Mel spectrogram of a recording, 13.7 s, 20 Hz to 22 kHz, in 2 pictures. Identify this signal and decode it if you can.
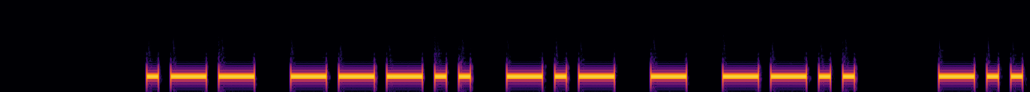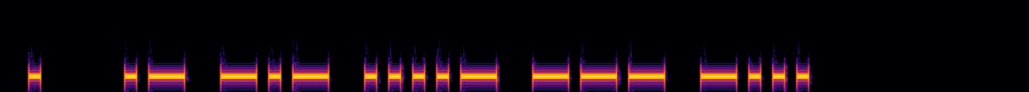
Morse code, heard as a keyed tone, about 16 wpm, 700 Hz. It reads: W8KTZ DE AK4OB
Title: USA Callsign DE Callsign - 5 Characters - 15wpm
